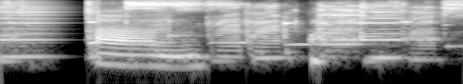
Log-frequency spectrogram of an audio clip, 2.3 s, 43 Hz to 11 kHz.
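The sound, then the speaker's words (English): A pre-programmed phone alarm, set as a five-minute reminder before math time, plays a bright, tonal melody of stepping electronic notes, loud, sounding continuously for a couple of seconds after a brief gap. “It's 5 minutes to math time and the alarm is going off on my phone.”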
